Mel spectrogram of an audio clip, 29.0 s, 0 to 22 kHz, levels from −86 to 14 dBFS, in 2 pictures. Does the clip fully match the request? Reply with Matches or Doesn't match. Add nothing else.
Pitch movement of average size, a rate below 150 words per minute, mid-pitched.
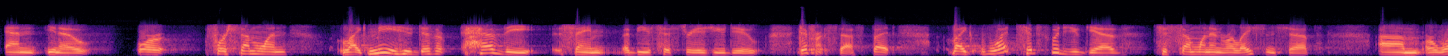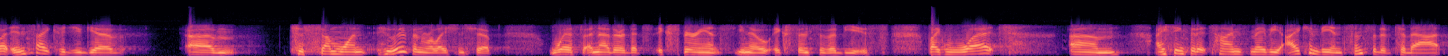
Matches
